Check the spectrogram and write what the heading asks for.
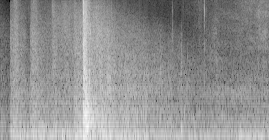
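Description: A single rifle shot about half a second in, followed by a trailing echo that fades over about a second.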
